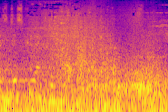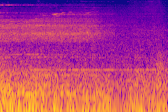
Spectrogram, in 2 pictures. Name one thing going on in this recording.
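A huge magical blast booms and crackles.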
